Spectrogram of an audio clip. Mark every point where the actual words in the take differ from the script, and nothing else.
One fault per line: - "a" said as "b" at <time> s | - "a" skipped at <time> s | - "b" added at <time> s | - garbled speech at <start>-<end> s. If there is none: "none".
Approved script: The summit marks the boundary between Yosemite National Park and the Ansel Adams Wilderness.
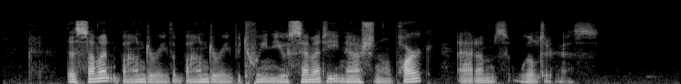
- "marks" said as "boundary" at 1.1 s
- "and the Ansel" skipped at 4.4 s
